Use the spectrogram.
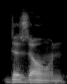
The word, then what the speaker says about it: DAZN: Apparently, it's pronounced DAZN.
